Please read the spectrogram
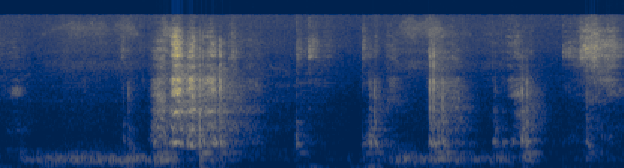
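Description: Wooden spoon stirring and scraping sugar-coated almonds around a pan, the sugar coating gone crumbly as the candied almonds near the end of cooking. Irregular rasping strokes, the loudest about a second in.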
